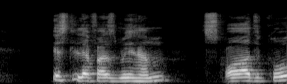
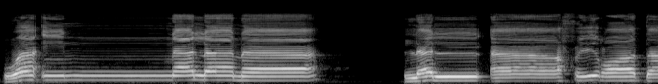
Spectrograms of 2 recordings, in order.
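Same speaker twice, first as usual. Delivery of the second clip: slow, higher melodic tajweed; correct recitation; 4 semitones higher, 3 dB louder, much slower than usual. Shown as a demonstration. Teacher models the correct recitation slowly.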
